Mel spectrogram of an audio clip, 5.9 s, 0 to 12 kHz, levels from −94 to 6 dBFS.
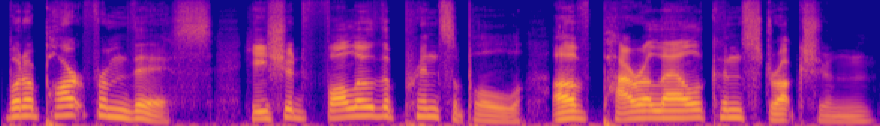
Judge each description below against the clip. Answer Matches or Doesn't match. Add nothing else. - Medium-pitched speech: Matches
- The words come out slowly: Matches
